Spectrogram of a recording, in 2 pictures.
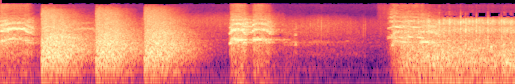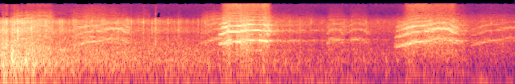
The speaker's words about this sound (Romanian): ține pușca și încearcă să-i țin la distanță. Am înțeles. Așa, Edward. Trage, Edward! Trage!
